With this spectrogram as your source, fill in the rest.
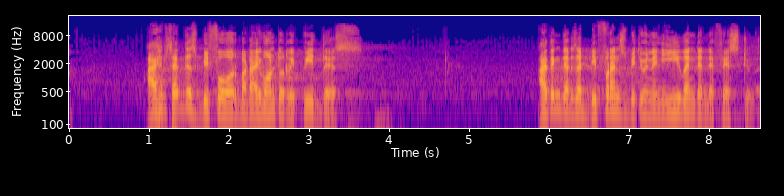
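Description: An elderly man speaks steadily into a microphone in an echoing hall.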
